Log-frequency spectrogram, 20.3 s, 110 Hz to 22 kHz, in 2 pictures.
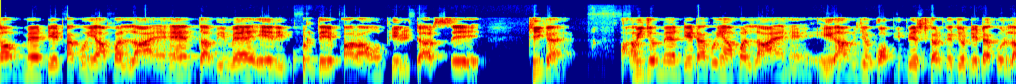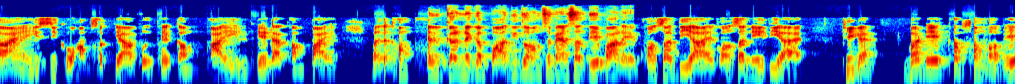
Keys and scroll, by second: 10.1 ctrl+shift+l.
